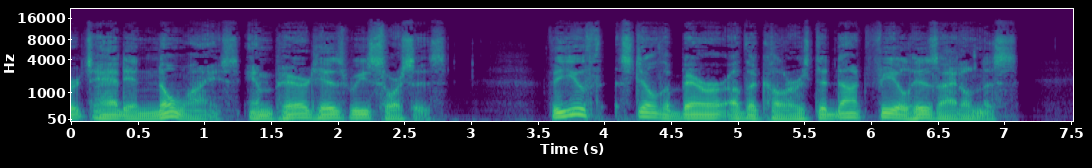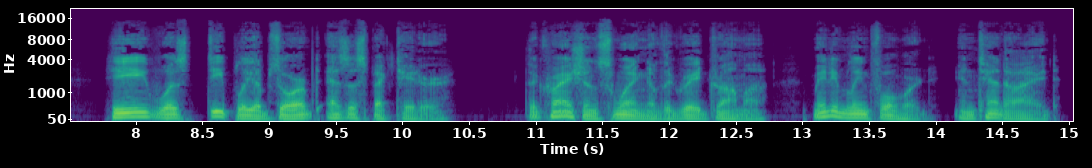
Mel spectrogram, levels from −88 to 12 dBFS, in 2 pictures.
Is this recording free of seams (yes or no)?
yes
